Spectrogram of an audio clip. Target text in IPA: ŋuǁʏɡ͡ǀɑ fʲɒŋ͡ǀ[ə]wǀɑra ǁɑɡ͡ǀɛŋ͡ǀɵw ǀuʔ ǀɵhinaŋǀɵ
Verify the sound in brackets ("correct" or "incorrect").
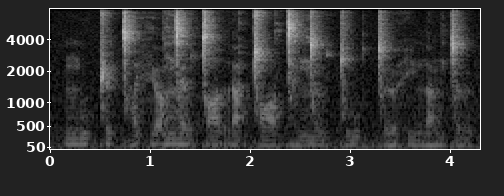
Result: incorrect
